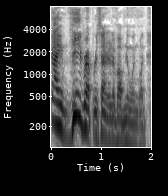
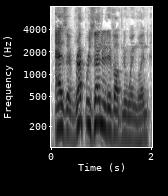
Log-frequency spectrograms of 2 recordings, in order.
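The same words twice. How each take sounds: First: "the" said as a strong "thee"; stress on THE. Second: Said in the usual way. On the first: Real, not acted. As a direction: lean on "the" as the one and only. Corrects "a" to emphatic "the.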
